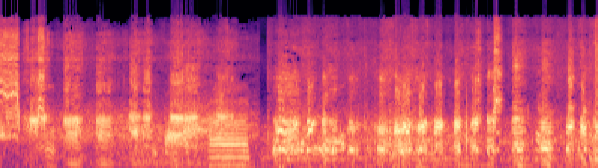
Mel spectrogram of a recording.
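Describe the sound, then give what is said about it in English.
Loud, frantic squealing of a loose pig being captured by troopers after running across a highway in southern Ohio near Cincinnati, in a rapid string of harsh, high-pitched shrieks and grunting bursts, continuing almost without pause for several seconds. “If you have ever tried to handle a pig who did not want to do what you wanted him to do, you know what that sounds like.”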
